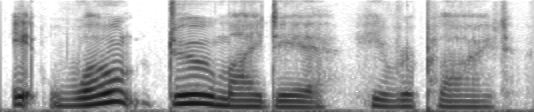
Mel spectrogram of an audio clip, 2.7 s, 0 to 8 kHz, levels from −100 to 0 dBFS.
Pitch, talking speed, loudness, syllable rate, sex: 180 Hz, 155 wpm, -17 LUFS, 3.3 syllables/s, female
